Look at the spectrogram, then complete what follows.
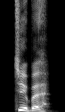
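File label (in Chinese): "戒备", Chinese; HSK; HSK6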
